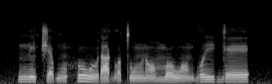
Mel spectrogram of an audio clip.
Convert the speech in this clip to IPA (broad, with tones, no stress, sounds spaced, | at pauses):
n ĩ˧ t͡ʃ ɛ˨ ɡʷ ũ˨ h u˦ w u˧ ɾ a˦ ɡ ɔ˧ t w ũ˧ ɾ ɔ̃˨˦ m o˦ w ɔ̃˦˨ ɡʷ iː˦ ɡ eː˦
